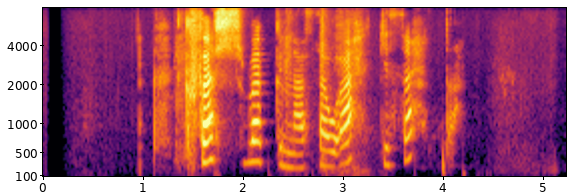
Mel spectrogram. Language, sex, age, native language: Icelandic, female, 7, Icelandic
